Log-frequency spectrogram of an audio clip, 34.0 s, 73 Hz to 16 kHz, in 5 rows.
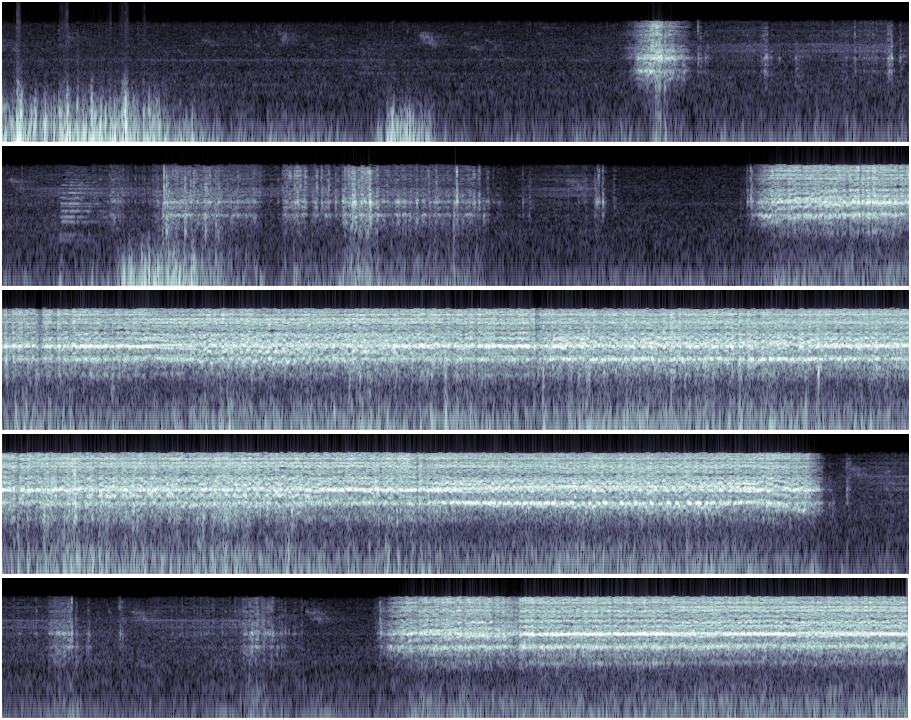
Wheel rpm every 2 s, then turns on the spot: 0, 0, 10, 0, 20, 10, 80, 160, 160, 160, 160, 160, 160, 20, 0, 110, 160.
4-6 8-12 26-28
